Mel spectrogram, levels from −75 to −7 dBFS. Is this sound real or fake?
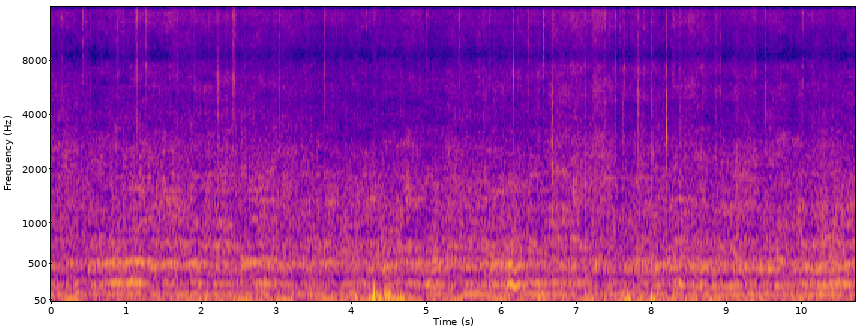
fake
